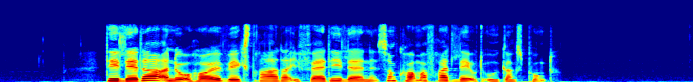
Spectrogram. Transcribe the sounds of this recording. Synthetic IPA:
d̥e̝æɐled̥ɐːænɔ̰̽ːɦɒ̽ɪəʋeɡ̥sd̥ʁɑ̈ːd̥ɐʔifæɐdiəlænəsɒ̽mkʰɒ̽m̰ɐfʁɑ̈e̝d̥lɛʊd̥uð̞ˠɡ̥ɑ̈ŋspʰɔ̽ŋ̰d̥

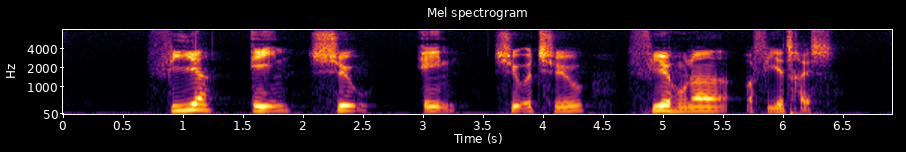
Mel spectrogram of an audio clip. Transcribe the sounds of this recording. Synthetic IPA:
fiːɐ | e̝nsyʊ̰ | e̝nsyʊɒ̽t͡sʰyːʊ | fiːɐɦunɐð̞̩ˠɒ̽fiːɐt͡sʰʁas

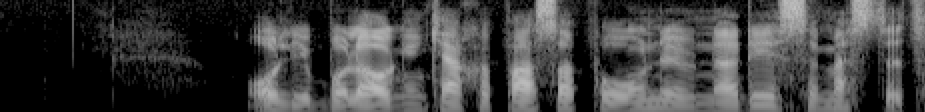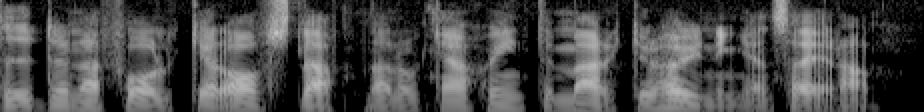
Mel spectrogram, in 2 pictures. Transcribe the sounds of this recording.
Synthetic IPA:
ʔɔ̰ljəbuːlɑːɡənkʰanɧəpʰasːaɾpʰɔnʉ̟ːnæɖɛːʂɛmɛst̪əʈʰiːd̪ənːæɾfɔlkæɾʔɑːvsla̰pnad̪əɔkʰːanɧəɪnt̪əmæɾkəɾɦœjnɪŋə̰nsɛjːə̰ɾha̰n

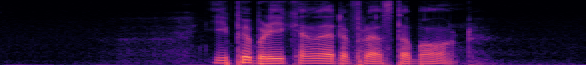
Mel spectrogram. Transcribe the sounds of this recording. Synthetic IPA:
ɪpʰɵbliːkʰənæɖɛflɛst̪abɑ̰ːɳ

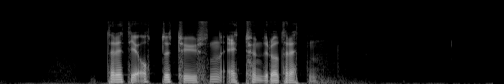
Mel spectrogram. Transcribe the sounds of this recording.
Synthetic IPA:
t̪ʰɾɛt̪ɪʔɔt̪ət̪ʰʉːsn̩ɛ̰t̪hʉnd̪ɾəoːt̪ʰɾɛt̪n̩

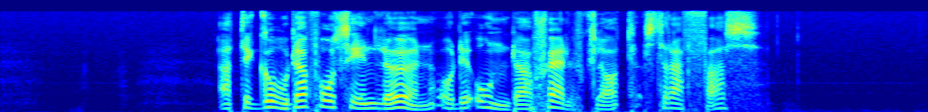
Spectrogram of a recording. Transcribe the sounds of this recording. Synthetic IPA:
ʔat̪̚d̪ɛɡuːd̪afoːʂɪnløːnɔd̪ɛʔʊnd̪aɧɛlvkʰlɑːʈst̪ɾafːas

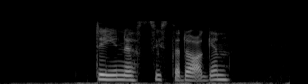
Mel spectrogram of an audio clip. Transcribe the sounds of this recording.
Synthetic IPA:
d̪̥ɛæɾjɵnɛst̪sɪst̪ad̪ɑ̰ːɡən

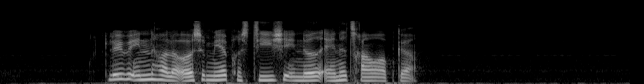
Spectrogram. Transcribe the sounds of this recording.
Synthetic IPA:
lø̰ːb̥ð̩ˠe̝nəɦɒ̽l̰ɐʔɒ̽səme̝ːɐpʰʁɛsd̥iːɕəenːɔ̽ːð̩ˠʔænð̩ˠt͡sʰʁɑ̈ʊɒ̽b̥ɡ̥ɶɐ̰

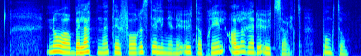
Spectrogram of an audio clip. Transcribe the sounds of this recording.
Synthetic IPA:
noːɑːʁbɪlɛt̪n̩ət̪ʰɪlfoːʁəst̪ɪlɪŋənəʔʉːt̪ɑpʰʁiːlɑləʁeːd̪əʉːt̪sɔlkt̪ | pʰʊŋkt̪ʊm

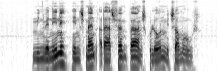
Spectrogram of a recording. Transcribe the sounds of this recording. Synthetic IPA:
minʋene̝nəhe̝nəsmæn̰ɒ̽d̥æɐsfem̰b̥ɶɐ̰nsɡ̥ulɔːnəmid̥sɒ̽mɐhṵːs

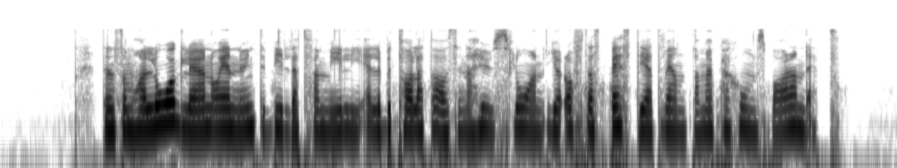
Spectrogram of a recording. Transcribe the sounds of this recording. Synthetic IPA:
d̪̥ɛnsɔmɦaɭoːɡløːnɔɛnːɵɪnt̪əbɪld̪at̪famɪljɛ̰lːəɾbɛt̪ʰɑːlat̪avsiːnaɦʉ̟ːsloːnjœːɾʔɔft̪ast̪̚bɛst̪ɪat̪vɛnt̪amɛpʰanɧuːnspɑːɾand̪ə̰t̪

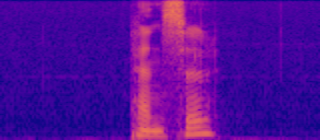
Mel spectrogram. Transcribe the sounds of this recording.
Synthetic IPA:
pʰɛnsəl

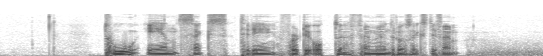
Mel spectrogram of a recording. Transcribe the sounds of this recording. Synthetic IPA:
t̪ʰuːeːnsɛkst̪ʰɾeːfœʈɪʔɔt̪ʰəfɛmhʉnd̪ɾəoːsɛkst̪ɪfɛ̰m

